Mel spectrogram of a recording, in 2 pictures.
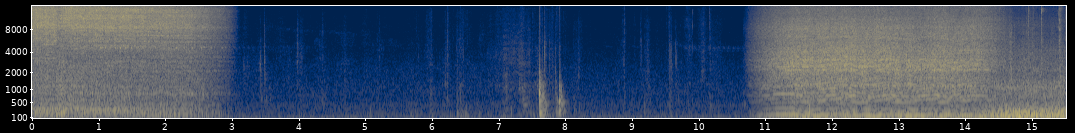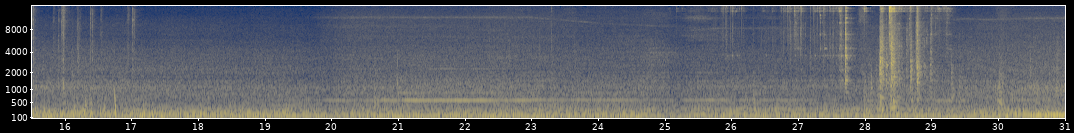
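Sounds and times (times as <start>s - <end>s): small gasoline engine running: 0.0s - 3.0s, 10.8s - 31.0s.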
